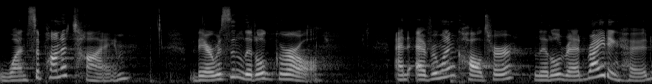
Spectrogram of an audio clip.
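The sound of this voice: Lively intonation in an unforced reading voice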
